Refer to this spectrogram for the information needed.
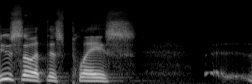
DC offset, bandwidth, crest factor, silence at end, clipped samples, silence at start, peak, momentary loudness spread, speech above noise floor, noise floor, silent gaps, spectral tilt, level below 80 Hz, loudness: under 0.1%; 16.5 kHz; 16 dB; 0 s; under 0.1%; 0 s; -8 dBFS; 23 LU; 36 dB; -58 dBFS; none; -5 dB/octave; -62 dBFS; -22 LUFS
